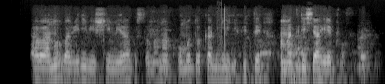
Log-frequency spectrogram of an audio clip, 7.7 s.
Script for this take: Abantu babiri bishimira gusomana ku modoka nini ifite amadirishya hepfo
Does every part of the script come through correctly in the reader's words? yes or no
yes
